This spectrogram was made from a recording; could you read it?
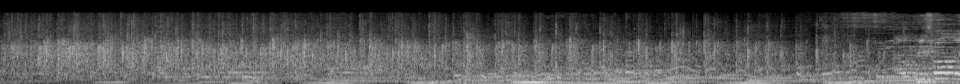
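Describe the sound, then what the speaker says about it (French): An audience applauds continuously for a flag bearer and team captains at an event, dense clapping mixed with crowd noise and background music, growing louder toward the end while a voice talks over it. "plus fort que ça, les applaudissements pour notre porte-drapeau"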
